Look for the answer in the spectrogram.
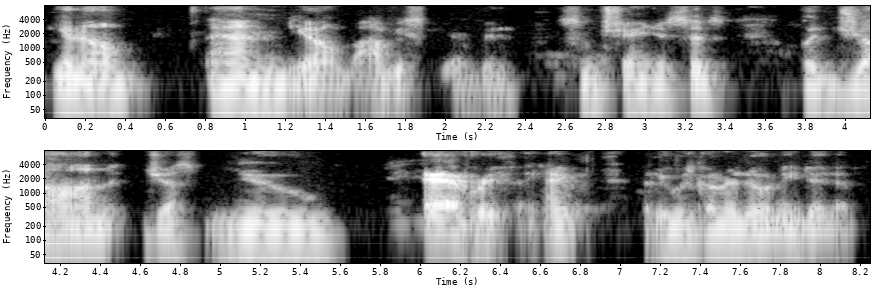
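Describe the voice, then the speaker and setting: A man being interviewed, reminiscing about his work in a halting, reflective way. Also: deep voice, creaky, fairly bright tone, breathy edge. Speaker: interviewee, theatre writer.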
